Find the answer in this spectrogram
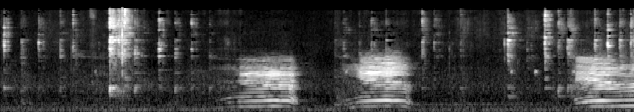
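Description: Cattle mooing: three long, low calls, the last still going at the end. Scattered short clinks sound between them, with a louder clank about two seconds in.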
